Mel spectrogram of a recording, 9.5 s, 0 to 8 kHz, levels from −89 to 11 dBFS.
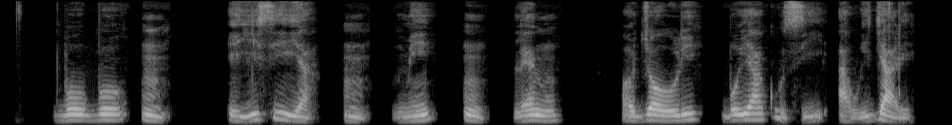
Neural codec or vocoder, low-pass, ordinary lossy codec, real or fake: none; none; none; real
